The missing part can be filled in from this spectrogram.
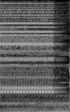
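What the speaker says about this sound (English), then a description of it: "a phone in the public phone market starts ringing" Public telephone ringing in the Chinese folk horror video game Firework: a steady, loud electronic bell trill that sounds alone and then cuts off abruptly near the end.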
